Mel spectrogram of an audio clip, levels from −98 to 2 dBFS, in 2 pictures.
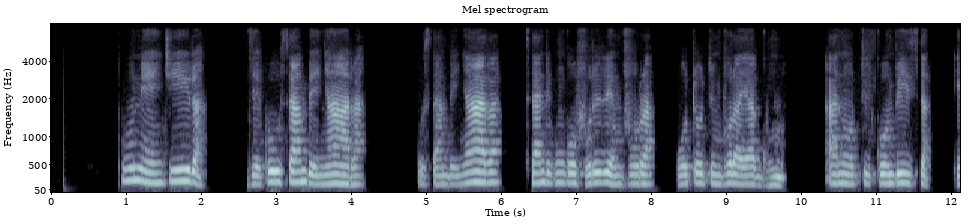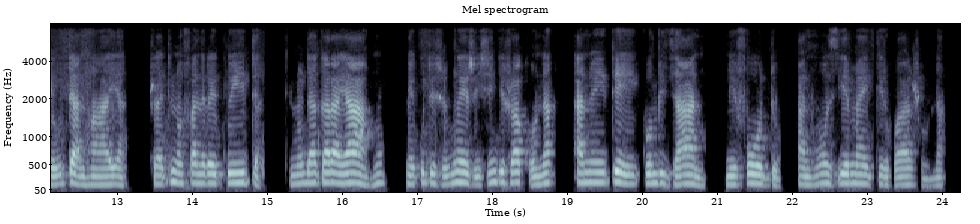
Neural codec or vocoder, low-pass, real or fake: none; 7.2 kHz; real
